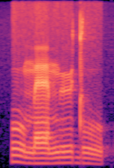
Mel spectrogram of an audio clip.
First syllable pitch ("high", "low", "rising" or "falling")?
falling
